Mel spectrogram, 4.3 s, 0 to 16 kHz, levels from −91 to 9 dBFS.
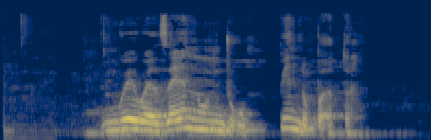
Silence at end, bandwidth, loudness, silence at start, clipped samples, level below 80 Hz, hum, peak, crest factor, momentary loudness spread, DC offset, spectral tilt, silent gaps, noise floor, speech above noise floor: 0.75 s; 11 kHz; -20 LUFS; 0.85 s; under 0.1%; -62 dBFS; none; -6 dBFS; 16 dB; 19 LU; under 0.1%; -7 dB/octave; none; -70 dBFS; 50 dB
